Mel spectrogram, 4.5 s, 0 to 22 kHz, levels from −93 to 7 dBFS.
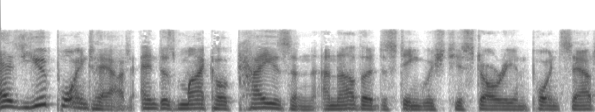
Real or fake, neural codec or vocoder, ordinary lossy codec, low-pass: fake; vocoder, 44.1 kHz, 128 mel bands every 256 samples, BigVGAN v2; AAC, 48 kbps; 7.2 kHz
